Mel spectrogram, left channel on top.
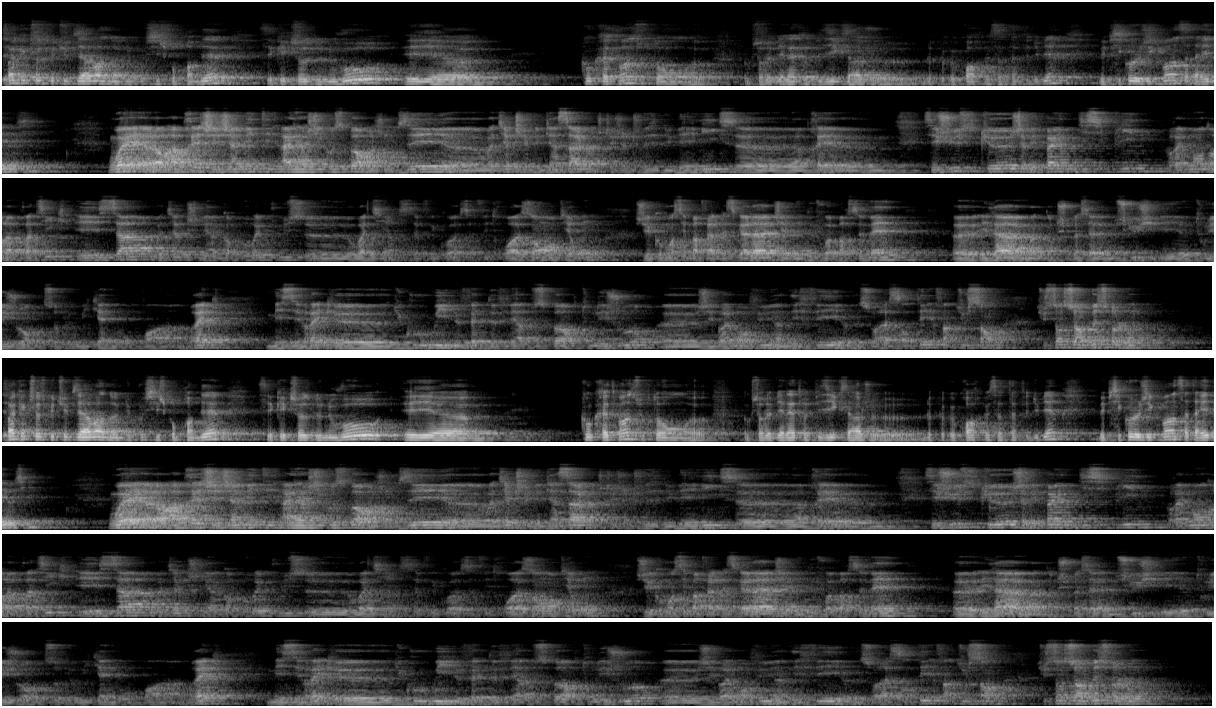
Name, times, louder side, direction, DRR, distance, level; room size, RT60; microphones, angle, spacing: voice 1, 0.0-4.9 5.8-9.3 9.6-12.5, right 4 dB, 55° right, 3 dB, 0.3 m, -23 dB
voice 2, 12.8-33.4 33.7-47.7, left 1 dB, 55° left, -1 dB, 1.0 m, -29 dB
7.0 x 3.5 x 5.9 m, 1.5 s
head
